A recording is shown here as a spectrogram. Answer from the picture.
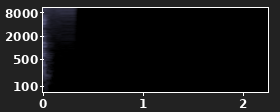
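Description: Near silence: a brief faint click right at the start, then nothing.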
